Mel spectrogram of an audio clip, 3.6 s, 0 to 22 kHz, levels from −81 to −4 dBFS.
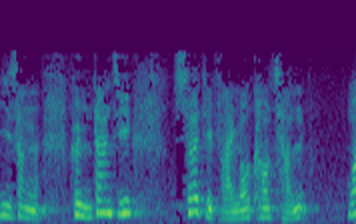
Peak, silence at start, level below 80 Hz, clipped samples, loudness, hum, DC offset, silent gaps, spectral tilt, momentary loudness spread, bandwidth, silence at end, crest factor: -12 dBFS; 0 s; -64 dBFS; under 0.1%; -29 LUFS; none; under 0.1%; none; -5 dB/octave; 12 LU; 8.4 kHz; 0 s; 18 dB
